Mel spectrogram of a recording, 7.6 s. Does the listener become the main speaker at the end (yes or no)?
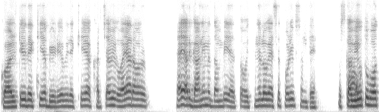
no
